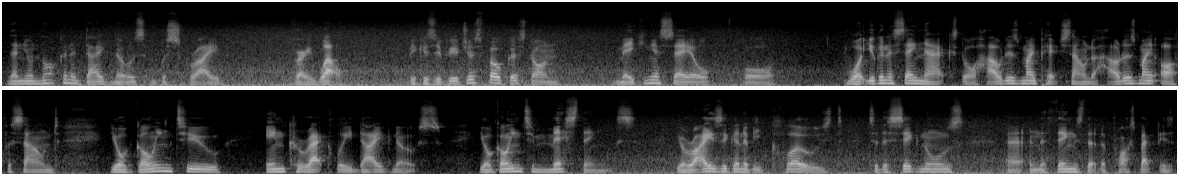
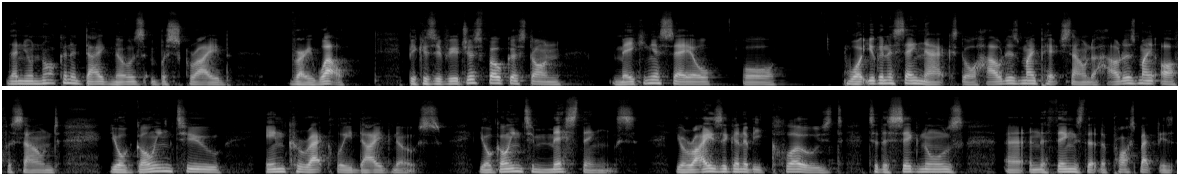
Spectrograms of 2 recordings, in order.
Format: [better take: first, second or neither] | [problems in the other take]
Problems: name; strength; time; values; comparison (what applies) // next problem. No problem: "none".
second | wind noise on the microphone; occasional gusts; 15 dB below the speech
